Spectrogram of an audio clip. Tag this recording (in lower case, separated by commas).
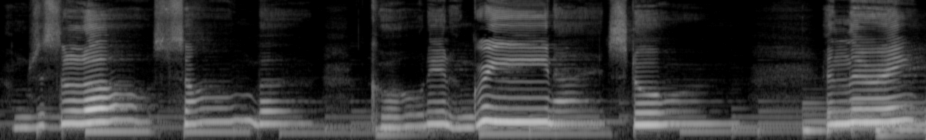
music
